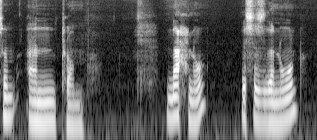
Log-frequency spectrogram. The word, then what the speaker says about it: أنتم: The way you pronounce them, antum.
